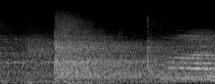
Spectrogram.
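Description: Badminton rally play on an indoor court: a racket striking the shuttlecock and the thuds of footsteps on the court floor, echoing in the hall. Voices come in near the end.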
